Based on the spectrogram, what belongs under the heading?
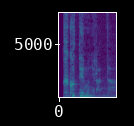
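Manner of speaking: hushed divine reply; God's gentle voice. Retold or imitated. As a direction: let God whisper the reason. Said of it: "말씀하시는 거예요".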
